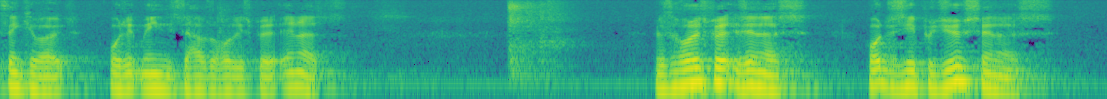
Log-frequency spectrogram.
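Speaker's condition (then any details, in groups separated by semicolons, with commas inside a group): Parkinson's; less clear than before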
